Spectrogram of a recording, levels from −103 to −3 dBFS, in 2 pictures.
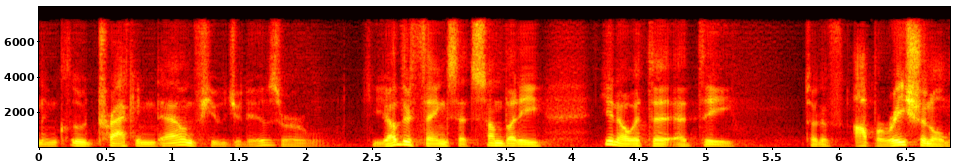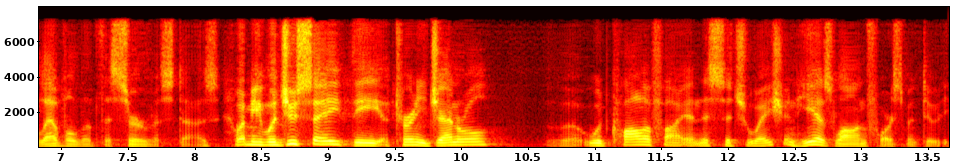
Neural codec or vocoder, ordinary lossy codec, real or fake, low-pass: codec, 16 kHz, about 1 kbps, DyCAST, with the encoder's durations; MP3, 64 kbps; fake; 7.2 kHz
